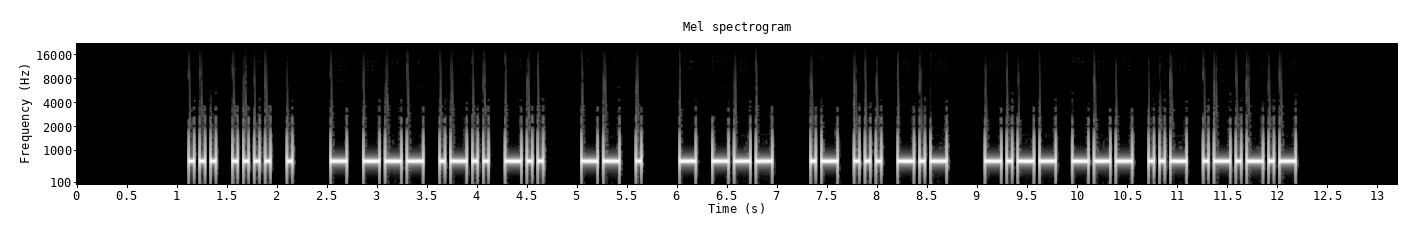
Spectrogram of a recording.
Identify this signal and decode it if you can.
Morse code, heard as a keyed tone, about 22 wpm, 700 Hz. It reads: SHE TOLD ME TO ASK YOU.
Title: Sentences from Top 400 Words 22wpm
